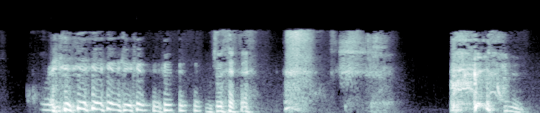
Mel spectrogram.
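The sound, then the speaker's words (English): A voice groans and sputters into a run of harsh, raspy coughs from a bad cough, with several rough hacking bursts and throat-clearing sounds broken by short pauses, fairly loud. “Symptoms are a bad cough and lack of memory.”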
